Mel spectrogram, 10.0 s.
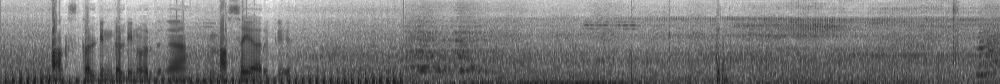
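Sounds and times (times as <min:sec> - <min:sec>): motorcycle engine idling: 0:00.0 - 0:04.1
low traffic rumble: 0:00.0 - 0:10.0.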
